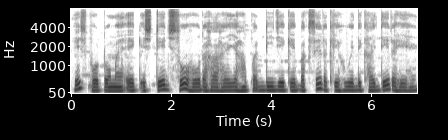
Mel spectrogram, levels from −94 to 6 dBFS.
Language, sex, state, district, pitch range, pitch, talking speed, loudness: Hindi, male, Maharashtra, Nagpur, 125-140 Hz, 130 Hz, 180 wpm, -23 LUFS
